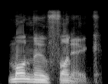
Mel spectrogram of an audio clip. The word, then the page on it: Monophonic: British English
